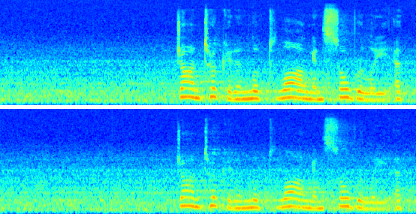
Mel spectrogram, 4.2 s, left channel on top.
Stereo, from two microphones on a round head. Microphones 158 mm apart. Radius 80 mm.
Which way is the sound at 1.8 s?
35° left (ahead or behind).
